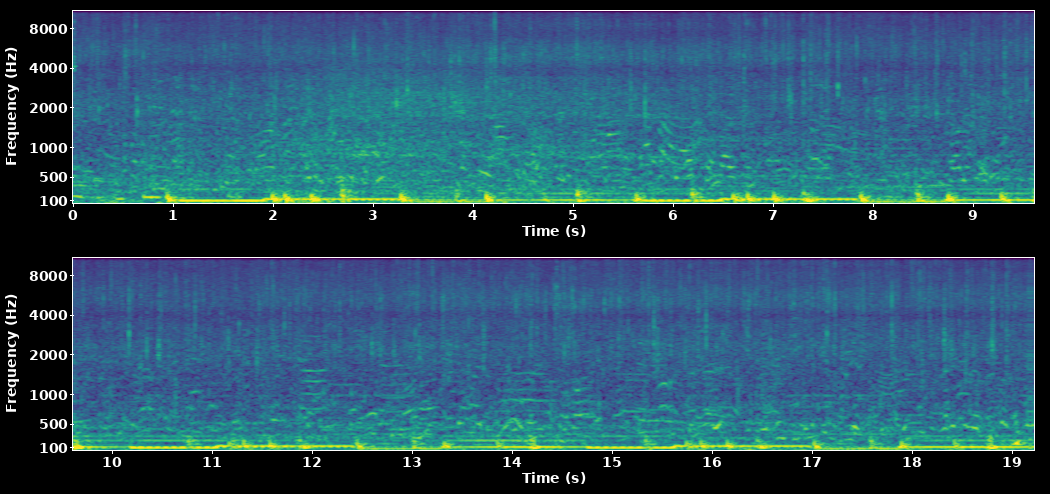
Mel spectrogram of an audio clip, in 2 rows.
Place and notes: Odonien, Hornstr., Köln - water sculpture, concert
Odonien, a self organized art space, Köln, metal sculpture fountain, one man concert in the background
(Sony PCM D50, Primo EM172)
20 August, 20:00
